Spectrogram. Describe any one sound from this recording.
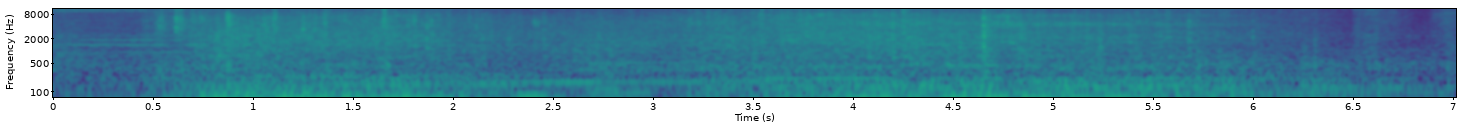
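A heavy door grinds and rumbles slowly open.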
